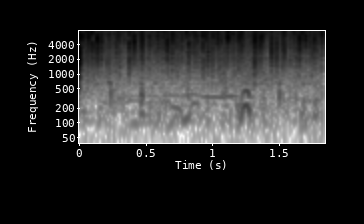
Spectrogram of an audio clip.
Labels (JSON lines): {"label": "biophony, cascading saw", "recorder": "SoundTrap 600 or HydroMoth"}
